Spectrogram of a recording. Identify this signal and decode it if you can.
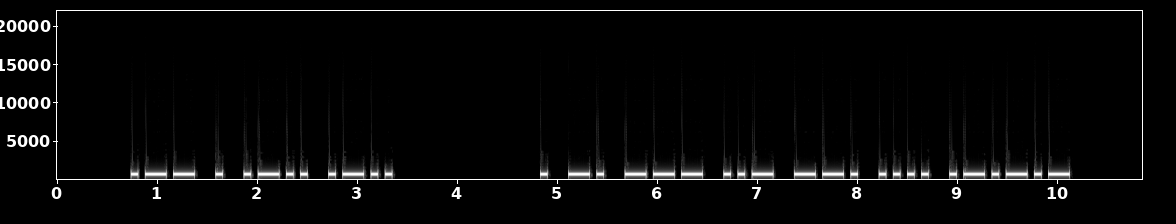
Morse code, heard as a keyed tone, about 17 wpm, 700 Hz. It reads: WELL ENOUGH.
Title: 3x Word-Spacing - Sentences from Top 400 Words - 17wpm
